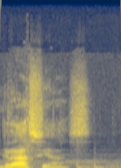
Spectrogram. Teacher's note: in gracias, I and A make one sound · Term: diphthong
